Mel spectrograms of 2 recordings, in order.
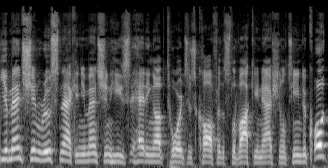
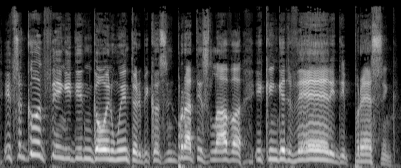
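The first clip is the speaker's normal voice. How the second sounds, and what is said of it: Put-on European accent. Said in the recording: “European accent”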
